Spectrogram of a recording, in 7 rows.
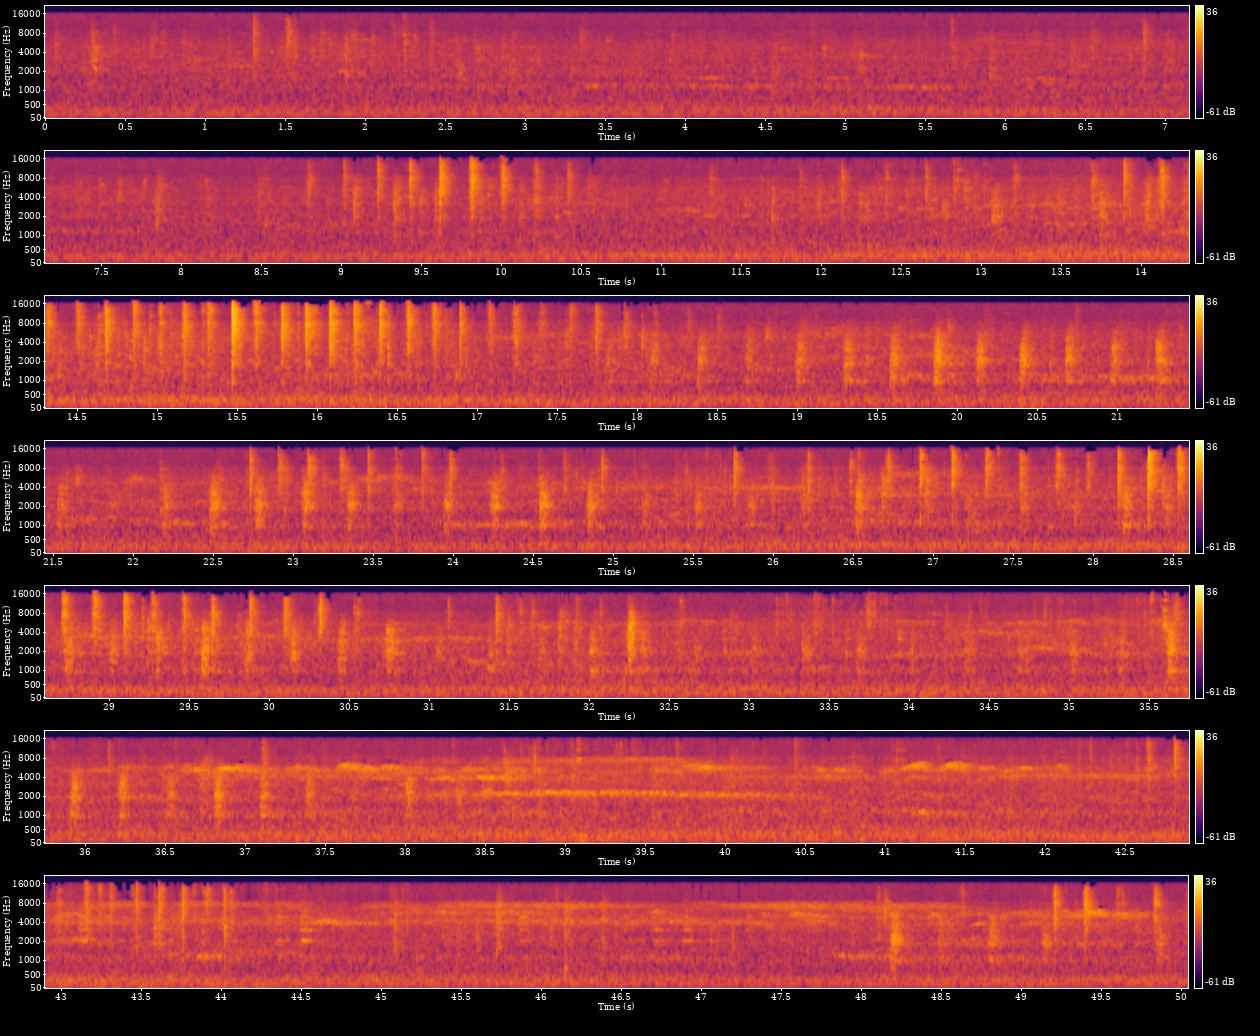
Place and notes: workum, het zool: marina, berth h - the city, the country & me: marina, aboard a sailing yacht
stormy night (force 7-8), the wind is flapping the tarp
the city, the country & me: july 20, 2008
